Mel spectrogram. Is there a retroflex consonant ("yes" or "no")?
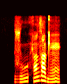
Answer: yes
